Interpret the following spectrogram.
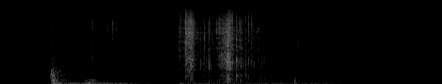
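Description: Upper Deck Credentials hockey cards being shuffled and flicked through by hand, with cards sliding against each other in two bursts of rustling and light clicking; the second burst is louder and longer.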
